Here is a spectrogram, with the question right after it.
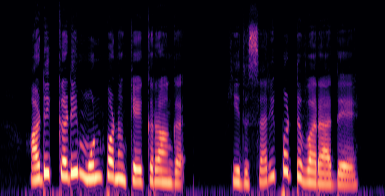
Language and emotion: Tamil, sad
